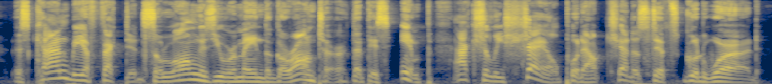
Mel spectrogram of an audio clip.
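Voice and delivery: horrible, ravaged, damaged-sounding voice. Reading a story, voicing someone overheard speaking through a door: horrible, smoke-ravaged voice. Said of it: "said a horrible, smoke-ravaged voice".

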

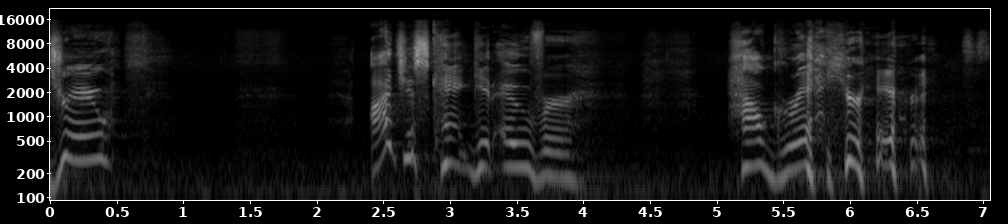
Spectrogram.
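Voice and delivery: put-on old, slow, high Kentucky southern drawl. Quoting his mother from yesterday: old Kentucky southern accent. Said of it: "in a southern, old Kentucky southern accent".

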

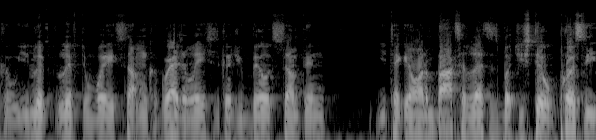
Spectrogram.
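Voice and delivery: normal talking voice

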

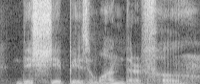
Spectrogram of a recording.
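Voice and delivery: eerie, unhinged, creepy, weird delivery. Acting out a Starfleet engineer praising the ship: creepy, weird voice. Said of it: "Just really creepy engineer".

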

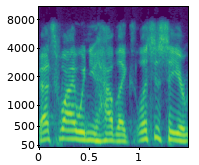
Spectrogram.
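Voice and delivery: high, laughing, pumped-up excited rush. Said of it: "My, my voice just got all pumped up here".

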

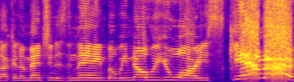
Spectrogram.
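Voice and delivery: very loud, very high, shrill, accusing yell. Speaker calls out a course seller who scammed them, yelling. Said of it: "I didn't mean to yell".

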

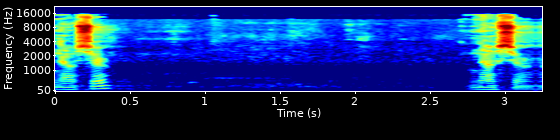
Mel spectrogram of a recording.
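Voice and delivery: sheepish, under the breath. Retelling a reply to God during airplane turbulence: sheepish, under the breath. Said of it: "I sheepishly said under my breath".

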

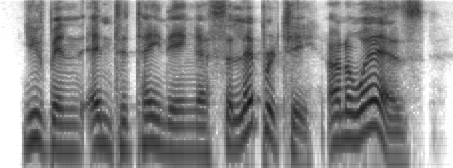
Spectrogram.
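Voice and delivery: ordinary delivery

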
